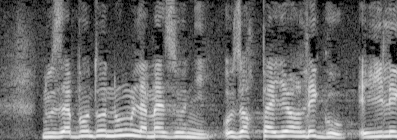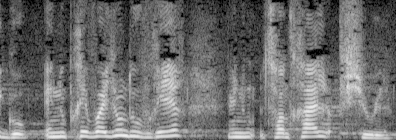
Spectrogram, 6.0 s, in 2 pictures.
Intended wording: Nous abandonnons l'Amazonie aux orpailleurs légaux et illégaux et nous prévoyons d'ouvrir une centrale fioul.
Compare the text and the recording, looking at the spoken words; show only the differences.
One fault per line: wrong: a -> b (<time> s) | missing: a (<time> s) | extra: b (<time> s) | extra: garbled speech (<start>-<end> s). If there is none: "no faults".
no faults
